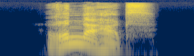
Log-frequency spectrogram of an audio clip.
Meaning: genitive singular of Rinderhack
- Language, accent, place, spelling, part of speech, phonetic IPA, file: German, Germany, Berlin, Rinderhacks, noun, [ˈʁɪndɐˌhaks], De-Rinderhacks.ogg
